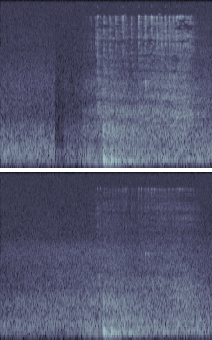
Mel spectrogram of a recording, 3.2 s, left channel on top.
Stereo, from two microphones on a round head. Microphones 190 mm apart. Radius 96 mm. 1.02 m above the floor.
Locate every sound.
1.2 s keys jangling: 40° left (ahead or behind), 5 m; by 3.1 s 70° left (ahead or behind), 4 m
